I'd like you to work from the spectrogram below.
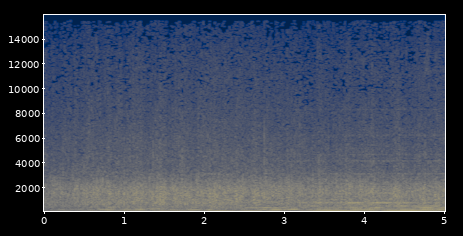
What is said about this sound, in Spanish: Dale un aplauso al Rey de Reyes, al Señor de Señores. Aleluya. Dale un aplauso grande cuando te pongas de pie, celebra y dile, Señor, sello esta palabra.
